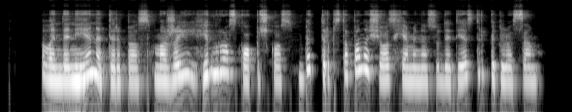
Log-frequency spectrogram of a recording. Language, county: Lithuanian, Kaunas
